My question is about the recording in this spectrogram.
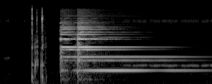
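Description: Subscribe-button sound effect: a quick double mouse click, then a bright bell ding just after half a second in that rings out and fades over about a second and a half.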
